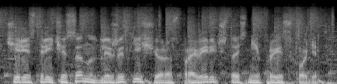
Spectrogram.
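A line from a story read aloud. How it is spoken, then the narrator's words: Perfectly calm. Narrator (Russian): сказал абсолютно спокойно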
